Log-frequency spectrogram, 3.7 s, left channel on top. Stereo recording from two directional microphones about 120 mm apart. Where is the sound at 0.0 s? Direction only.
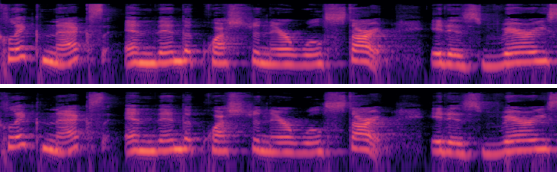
50° left (ahead or behind).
